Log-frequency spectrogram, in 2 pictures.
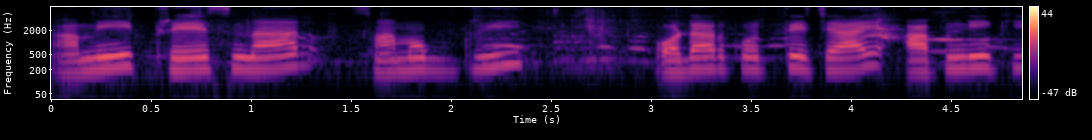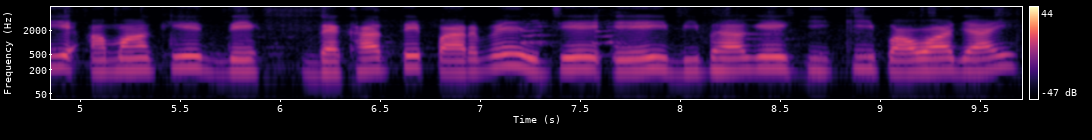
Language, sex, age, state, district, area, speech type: Bengali, female, 30-45, West Bengal, Uttar Dinajpur, urban, read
